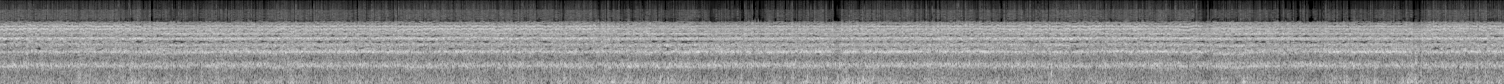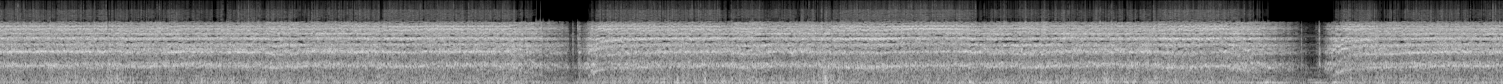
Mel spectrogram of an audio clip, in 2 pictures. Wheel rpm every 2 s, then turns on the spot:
230, 230, 230, 230, 230, 230, 230, 240, 230, 230, 140, 220, 220, 170, 160.
none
